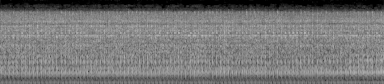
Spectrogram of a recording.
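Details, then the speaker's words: Chainsaw held at high idle/high throttle for carving: a steady, even buzz with no surging or stumbling. The consistent chain speed is quieter than changing speed; holding fast idle cleanly. "it maintains a very consistent spin I know exactly what I can count on I know how much it's going to dig I know how loud it's going to be it's actually much much quieter than when I try to change the speed as I go"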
